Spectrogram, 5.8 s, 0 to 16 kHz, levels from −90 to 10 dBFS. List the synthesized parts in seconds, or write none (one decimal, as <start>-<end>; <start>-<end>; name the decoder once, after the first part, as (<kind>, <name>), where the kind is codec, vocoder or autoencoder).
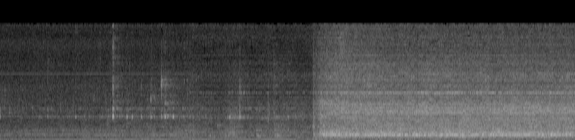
1.9-3.4 (codec, SNAC); 4.0-4.9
